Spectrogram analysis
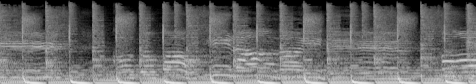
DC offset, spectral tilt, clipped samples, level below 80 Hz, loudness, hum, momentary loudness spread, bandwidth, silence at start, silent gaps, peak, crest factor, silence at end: under 0.1%; -4.5 dB/octave; under 0.1%; -14 dBFS; -12 LUFS; none; 2 LU; over 20 kHz; 0 s; none; 0 dBFS; 10 dB; 0 s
